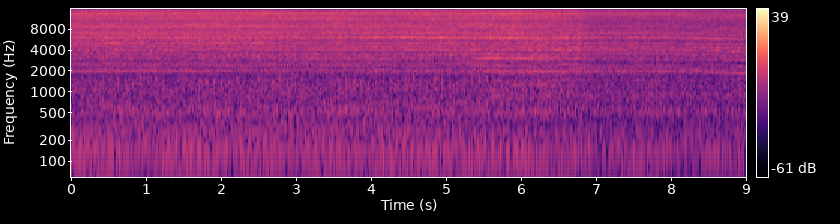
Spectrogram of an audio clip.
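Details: Front-loading washing machine with back and top covers off, motor, belt and drum spindle exposed, during spin cycle: loud steady high-speed spin with even hum, no knocking or grinding; normal.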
